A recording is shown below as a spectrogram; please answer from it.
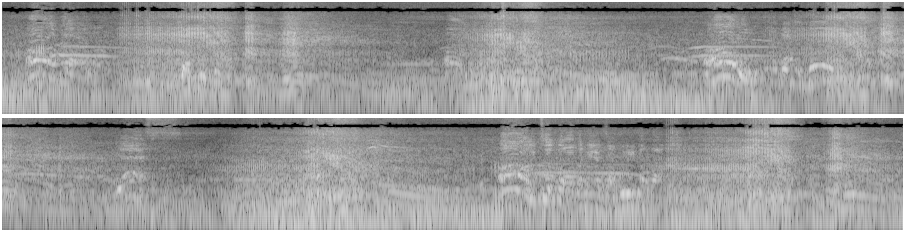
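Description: Dirt bike engines revving hard again and again, the pitch rising and falling with each burst of throttle as freestyle motocross riders launch off the ramp and jump, with voices mixed in.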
